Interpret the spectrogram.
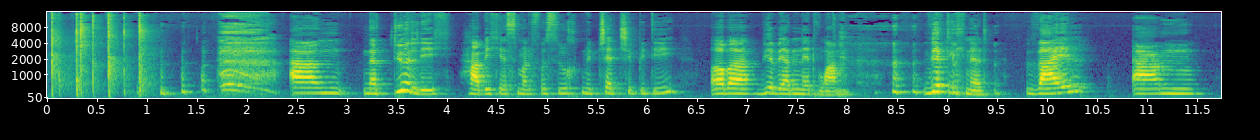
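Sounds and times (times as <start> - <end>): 
sharp hand claps: 0.0 - 1.3
speech: 2.4 - 11.6.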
